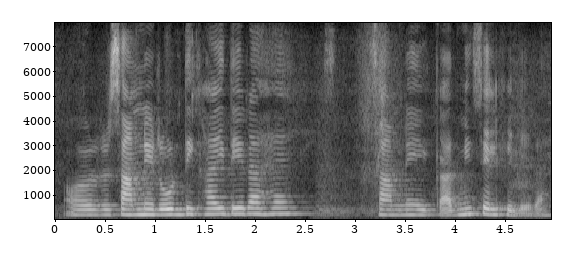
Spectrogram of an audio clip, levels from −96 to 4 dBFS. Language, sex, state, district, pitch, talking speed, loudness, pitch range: Hindi, female, Bihar, Muzaffarpur, 215 Hz, 170 wpm, -24 LUFS, 200-235 Hz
